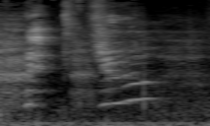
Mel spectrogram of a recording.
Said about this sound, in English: Bless you. And once again, studio audience doesn't cover her nose or her mouth while sneezing during a pandemic.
